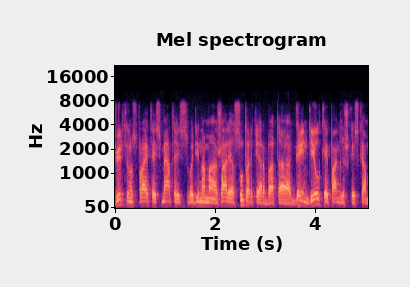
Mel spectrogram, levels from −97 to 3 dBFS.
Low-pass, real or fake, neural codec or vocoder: 10.8 kHz; real; none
